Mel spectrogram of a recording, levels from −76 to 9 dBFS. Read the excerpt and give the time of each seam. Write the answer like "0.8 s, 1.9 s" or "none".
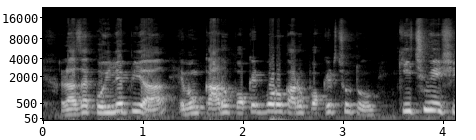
none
